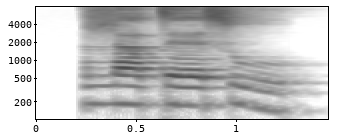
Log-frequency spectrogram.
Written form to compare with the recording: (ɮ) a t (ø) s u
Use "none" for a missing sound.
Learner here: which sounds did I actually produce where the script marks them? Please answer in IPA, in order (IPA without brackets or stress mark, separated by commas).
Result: ɮ, ɛ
